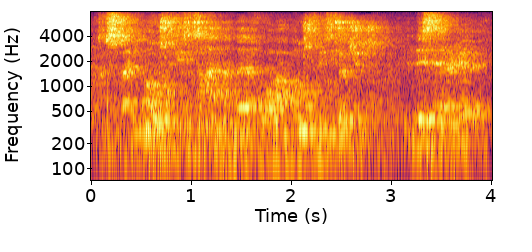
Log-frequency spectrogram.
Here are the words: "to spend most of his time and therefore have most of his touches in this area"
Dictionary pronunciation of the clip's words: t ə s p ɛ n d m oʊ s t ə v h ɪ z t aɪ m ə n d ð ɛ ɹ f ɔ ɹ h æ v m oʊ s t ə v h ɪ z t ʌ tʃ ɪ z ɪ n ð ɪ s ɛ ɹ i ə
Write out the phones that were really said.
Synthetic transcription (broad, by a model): t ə s p ɛ n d m oʊ s t ə v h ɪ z t aɪ m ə n ð ɛ ɹ f ɔ ɹ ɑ m oʊ s t ə v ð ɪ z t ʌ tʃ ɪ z ɪ n ð ɪ s ɛ ɹ i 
